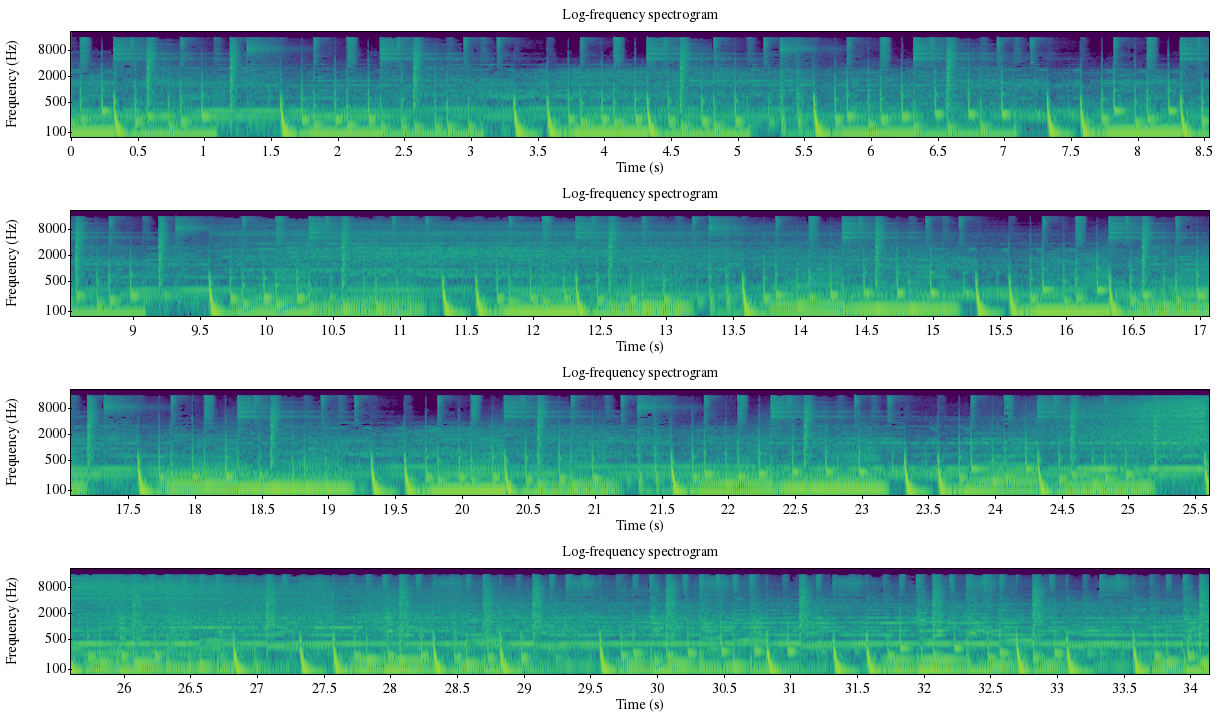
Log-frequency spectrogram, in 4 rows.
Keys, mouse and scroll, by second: 1.7 alt+middle click, 2.3 g, 3.0 s, 5.3 o, 5.6 g, 6.5-7.0 shift+middle drag, 7.0 click, 7.3 shift+middle drag, 7.5 scroll up 4, 7.7 Tab, 7.9 shift+middle drag, 8.2-9.0 scroll up 3, 9.0 k, 20.8-21.5 scroll down 2, 21.5 y, 22.0 g, 22.8 ctrl+z, 23.6 click, 23.9 g, 24.8 shift+middle click, 25.7 click, 27.2 click, 29.8 click, 31.2 click, 32.8 shift+middle drag, 33.0-33.3 scroll down 2, 33.3-33.9 shift+middle drag, 33.9-34.1 scroll up 4.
